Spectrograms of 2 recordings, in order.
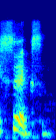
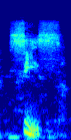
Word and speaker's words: six: is wait for it looks like it would be six but in fact it's pronounced cease seven is set you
